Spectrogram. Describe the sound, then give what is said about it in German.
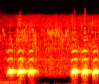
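A hoopoe calls in two bursts of three low, hollow, evenly spaced hoots, with a short gap of faint background sound between the bursts. “Der Wiedehupf. Orangebrauner Rücken, schwarz-weiß gestreifte Schwingen und Schwanz, eine kecke Federkrone auf dem Kopf.”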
